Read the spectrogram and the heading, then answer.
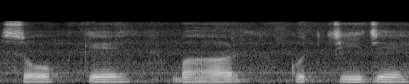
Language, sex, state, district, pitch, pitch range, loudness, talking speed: Hindi, male, Haryana, Rohtak, 115 Hz, 110-115 Hz, -20 LUFS, 75 wpm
